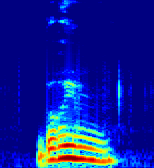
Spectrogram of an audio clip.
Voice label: "brume", French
